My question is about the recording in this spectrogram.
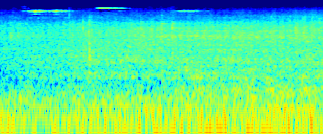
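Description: Steady street traffic noise, a low rumble of vehicles on the road.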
